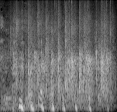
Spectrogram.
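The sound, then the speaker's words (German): Dense, steady applause from an audience at a live stage event, with a voice speaking over the clapping for much of it. “Ihr Applaus, ganz herzlichen Dank.”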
